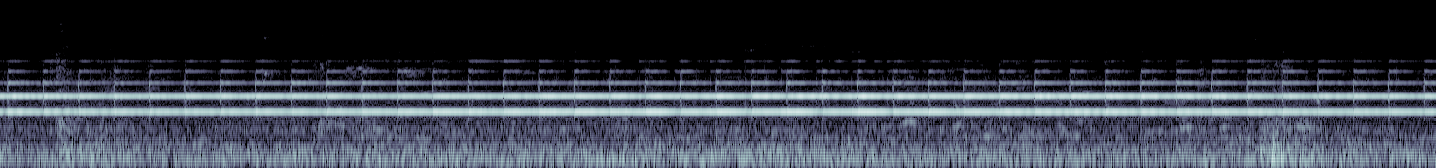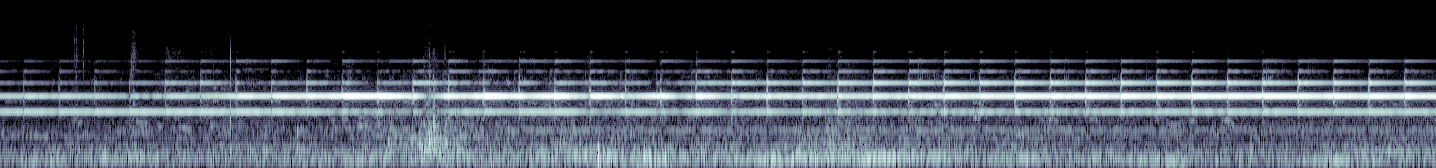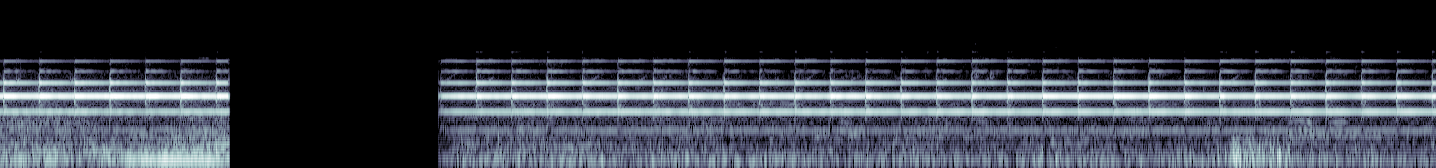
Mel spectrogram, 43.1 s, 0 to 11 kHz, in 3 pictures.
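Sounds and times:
railroad crossing bells ringing: 0:00.0 - 0:31.0, 0:33.1 - 0:43.0
freight cars rumbling past: 0:11.7 - 0:26.2.

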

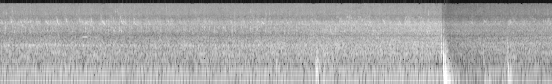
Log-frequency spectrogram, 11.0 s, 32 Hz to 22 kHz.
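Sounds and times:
low background rumble: 0:00.0 - 0:11.0
sparrows chirping: 0:00.0 - 0:11.0
dull thump: 0:06.2 - 0:06.6, 0:08.8 - 0:09.1, 0:10.1 - 0:10.4.

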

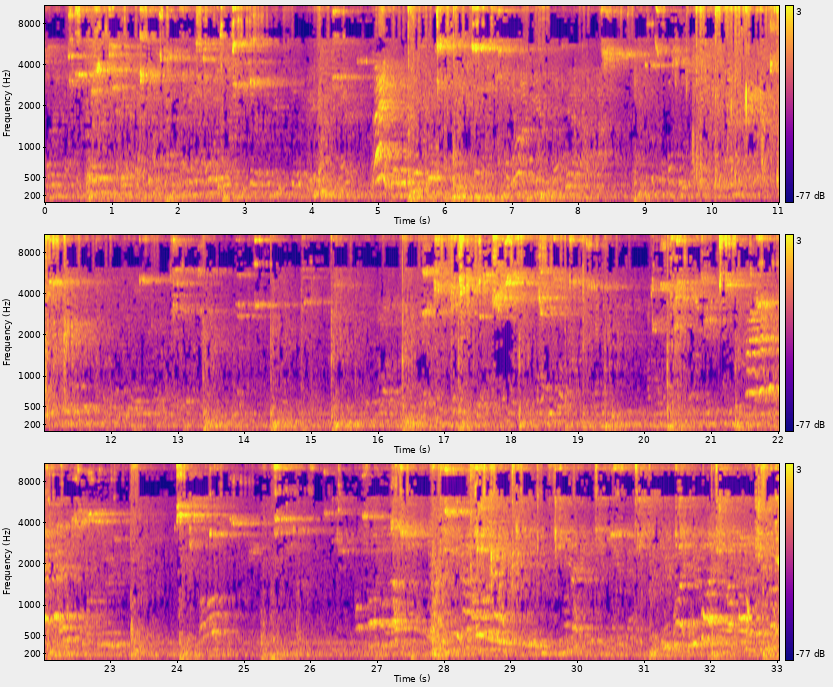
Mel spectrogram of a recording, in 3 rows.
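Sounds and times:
players' voices: 0:00.0 - 0:14.1, 0:15.7 - 0:25.4, 0:26.4 - 0:33.0
sneakers squeaking: 0:00.0 - 0:33.0
basketball bouncing: 0:14.4 - 0:15.5.

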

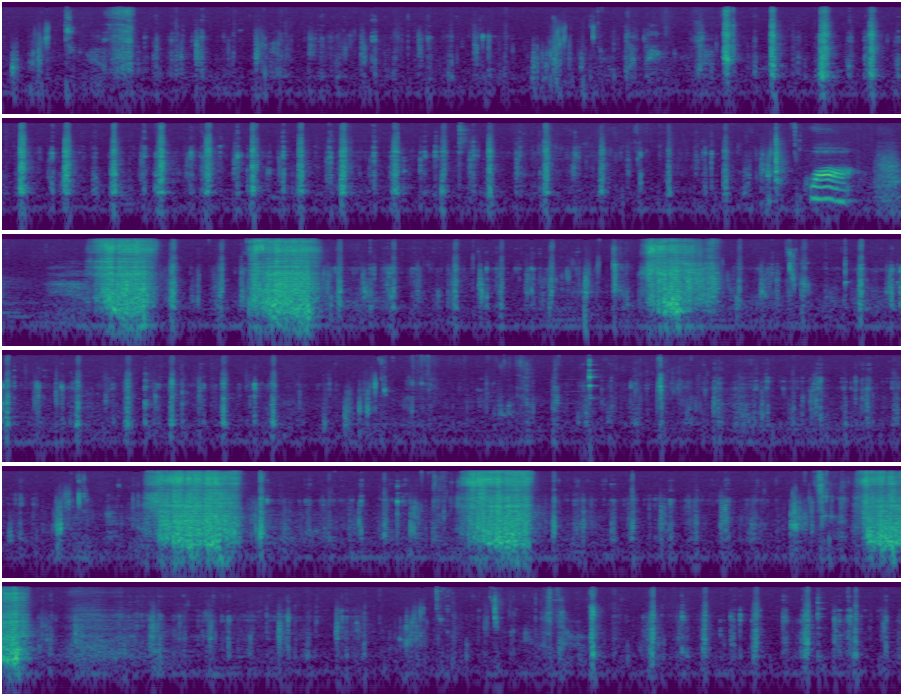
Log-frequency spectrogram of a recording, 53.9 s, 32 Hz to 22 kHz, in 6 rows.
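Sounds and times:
wet chewing with crunches: 0:00.1 - 0:17.0, 0:19.6 - 0:45.6, 0:46.3 - 0:53.9
slurping noodles: 0:18.7 - 0:19.8, 0:20.4 - 0:21.3, 0:24.4 - 0:25.2, 0:37.4 - 0:38.5, 0:40.5 - 0:41.4, 0:44.5 - 0:46.4.

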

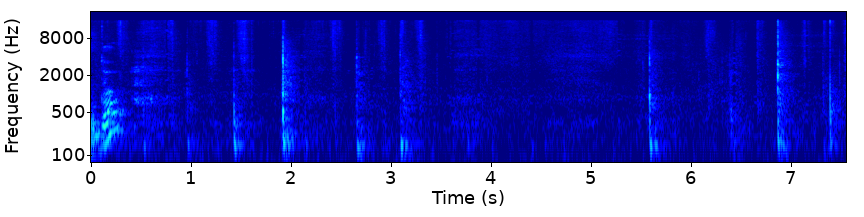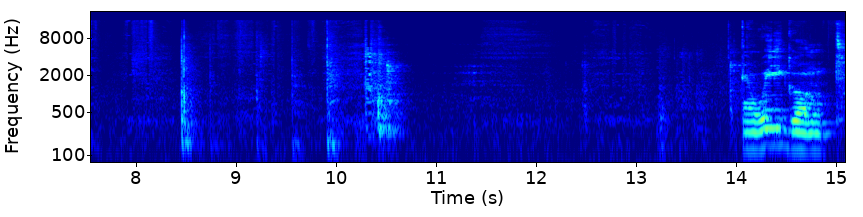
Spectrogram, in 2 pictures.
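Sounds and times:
hand patting dough on benchtop: 0:00.7 - 0:03.6, 0:05.1 - 0:07.6, 0:08.2 - 0:10.3.

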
